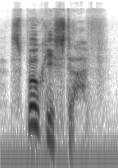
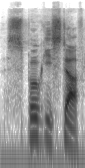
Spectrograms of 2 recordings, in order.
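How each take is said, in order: First: High, far put-on spooky voice; ghost-story voice, drawn out on spooky. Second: Said in the usual way. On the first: Streamer teasing chat about the map, high mock-spooky voice.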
